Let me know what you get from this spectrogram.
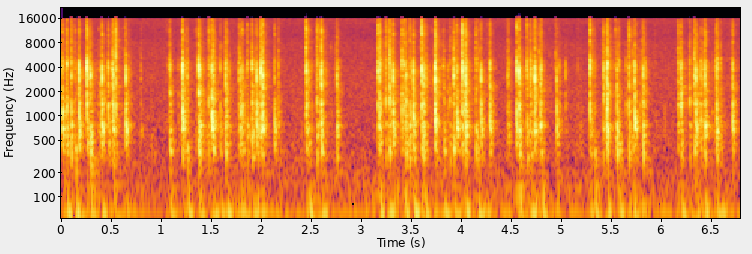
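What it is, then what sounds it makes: Plastic membrane keyboard being typed on. Fingertips type on a pink plastic retro membrane keyboard with round keycaps and a hollow body, a ROYCHE Disney Mickey Mouse model. Bursts of short, bright plastic clicks come in quick runs, with brief pauses between them and almost no ring after each keystroke.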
